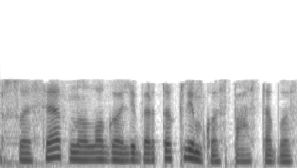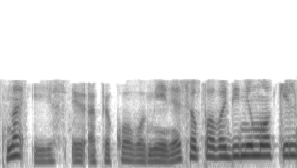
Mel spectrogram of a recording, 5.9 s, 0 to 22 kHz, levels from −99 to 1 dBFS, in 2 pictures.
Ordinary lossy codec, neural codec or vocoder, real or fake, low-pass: MP3, 24 kbps; none; real; 3.6 kHz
